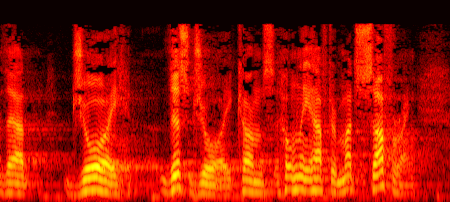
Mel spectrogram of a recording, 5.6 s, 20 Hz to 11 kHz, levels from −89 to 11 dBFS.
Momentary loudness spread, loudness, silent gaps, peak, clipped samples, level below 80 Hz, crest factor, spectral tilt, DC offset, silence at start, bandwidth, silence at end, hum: 19 LU; -23 LUFS; none; -4 dBFS; under 0.1%; -58 dBFS; 20 dB; -4 dB/octave; under 0.1%; 0 s; 8 kHz; 0.1 s; none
